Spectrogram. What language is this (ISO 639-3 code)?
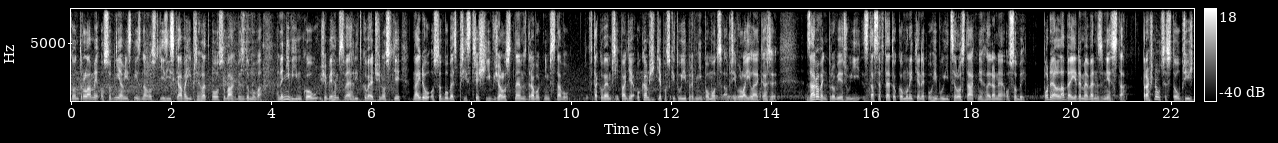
ces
